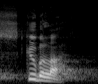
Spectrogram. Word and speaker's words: skubala: In the Greek, that word is skubala.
